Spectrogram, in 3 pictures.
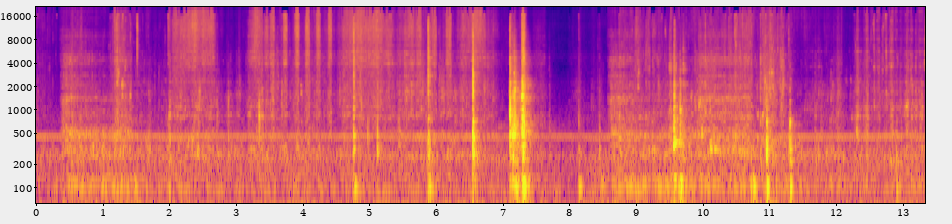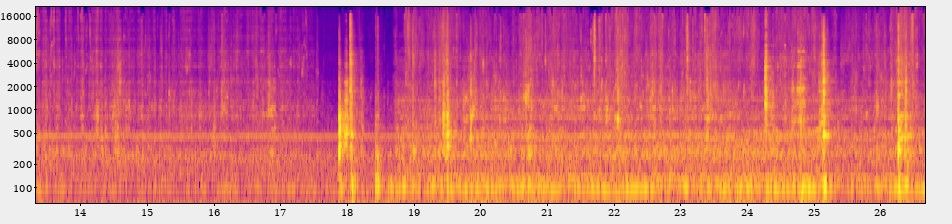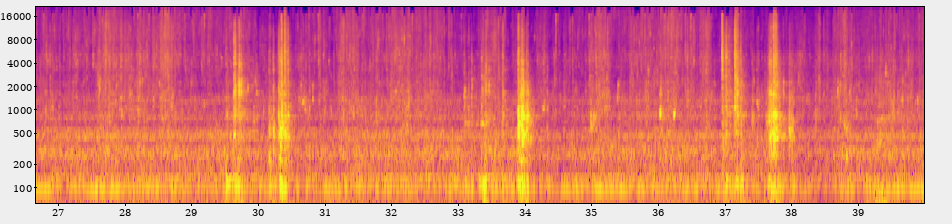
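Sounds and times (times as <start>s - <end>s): water running and splashing: 18.9s - 24.7s, 25.4s - 39.9s.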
